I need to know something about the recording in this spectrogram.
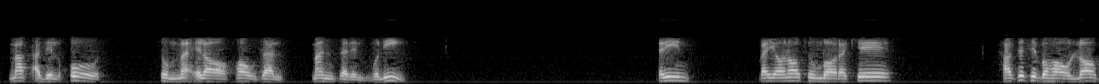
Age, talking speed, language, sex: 50-69, 60 wpm, Persian, male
